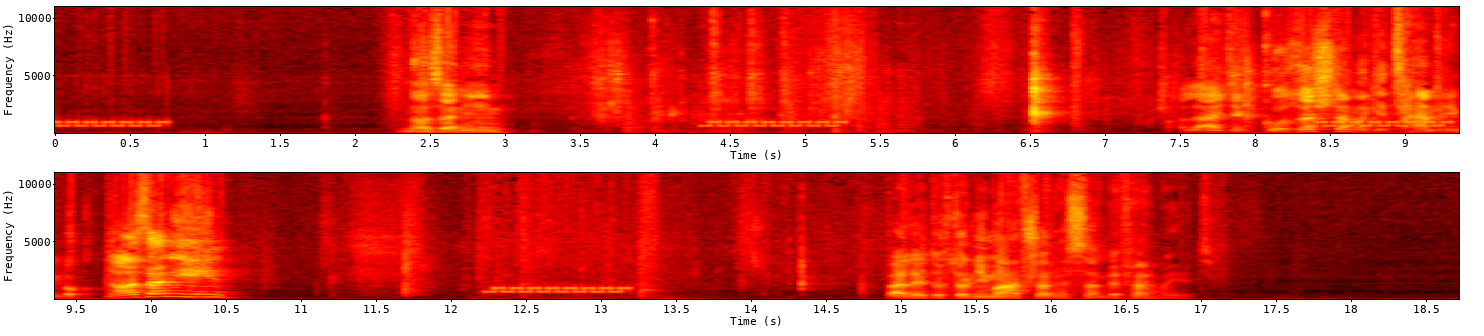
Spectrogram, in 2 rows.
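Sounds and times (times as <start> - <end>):
telephone ringing in short electronic bursts: 0.0 - 0.8, 4.3 - 5.4, 8.3 - 9.5, 12.2 - 13.3
speech: 2.3 - 3.1, 7.6 - 10.6, 15.0 - 17.1.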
